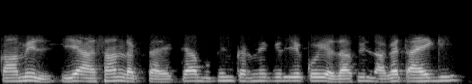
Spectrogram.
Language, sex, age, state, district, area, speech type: Urdu, male, 60+, Maharashtra, Nashik, urban, conversation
